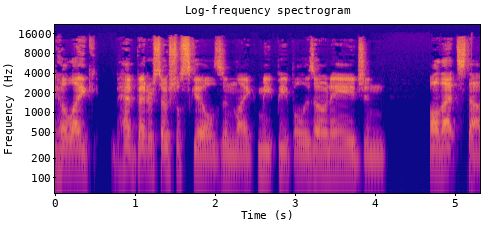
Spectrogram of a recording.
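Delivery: plain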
